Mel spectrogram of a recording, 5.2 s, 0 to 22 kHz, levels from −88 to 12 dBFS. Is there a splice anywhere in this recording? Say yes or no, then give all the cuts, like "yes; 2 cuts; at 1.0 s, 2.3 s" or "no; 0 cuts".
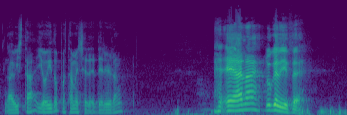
yes; 1 cut; at 3.2 s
